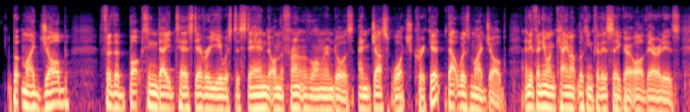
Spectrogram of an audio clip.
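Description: A man with an extremely low pitch talks at a fairly quick pace, his intonation fairly even and his tone clear, smooth and slightly mellow.

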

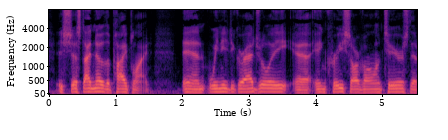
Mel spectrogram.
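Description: A man with a Southern US accent talks at a fairly quick pace in a dark, mellow tone. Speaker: ministry executive. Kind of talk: casual interview chat.

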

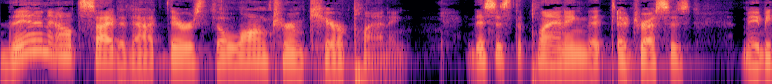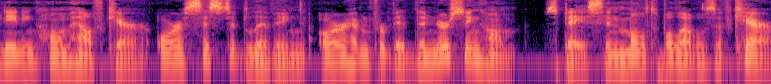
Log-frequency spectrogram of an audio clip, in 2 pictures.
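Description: A man's plain, everyday voice at medium pitch, moderate pace and lively intonation, over a quiet background. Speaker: financial advisor. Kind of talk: infomercial pitch with explanatory talk about retirement planning. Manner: earnest and explanatory, salesy when urging a call.

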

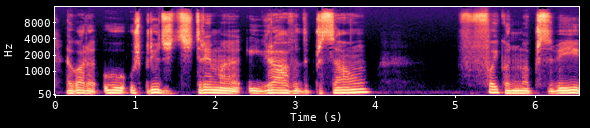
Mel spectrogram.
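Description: A man's fairly low voice carries fairly even intonation on a very clean recording with a silent background. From Portugal, Ribatejo. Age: 40s. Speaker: former drug addict, outreach worker. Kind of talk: personal testimony. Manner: halting, many fillers and repetitions.

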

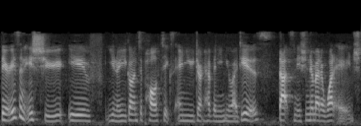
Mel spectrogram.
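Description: A woman with an Australian accent speaks at a fairly quick pace with hardly any pauses, keeping a medium pitch and fairly even intonation. Her loudness swings widely, and noticeable background noise is present. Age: 20s. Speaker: law student and youth advocate. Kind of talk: interview.

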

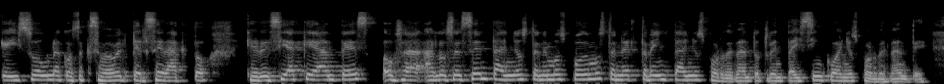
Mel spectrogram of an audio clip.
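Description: An ordinary speaking voice from a woman, medium in pitch, with lively intonation and a moderate pace. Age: 60s. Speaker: radio host. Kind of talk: radio interview.

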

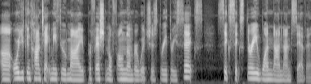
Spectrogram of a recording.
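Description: A woman's very deep, low voice with an American accent, fairly even intonation, a moderate pace and hardly any pauses, in a dry, close recording with no echo. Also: very clean recording, silent background. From North Carolina (small town). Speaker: elementary school teacher. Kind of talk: radio interview.

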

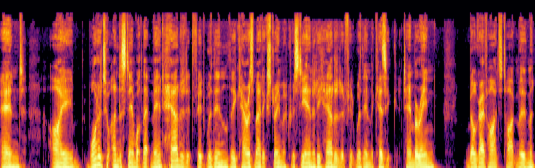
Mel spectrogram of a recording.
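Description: Here a man speaks with an Australian accent at a medium pitch. His tone is dark and mellow, with fairly even intonation at a moderate pace. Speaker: pastor. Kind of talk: interview. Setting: studio.

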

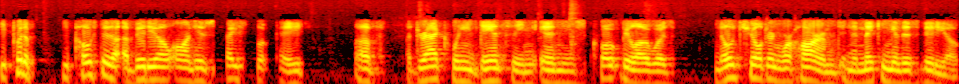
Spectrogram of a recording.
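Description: Here is a man with an American accent and a normal speaking voice. He talks at a moderate pace with a medium pitch and ordinary pitch variation. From San Antonio, Texas. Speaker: caller. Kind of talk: casual chat. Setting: phone call.

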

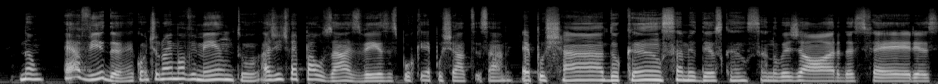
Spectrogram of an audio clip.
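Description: A woman with an ordinary speaking voice, medium pitch and ordinary pitch variation, at a moderate pace with hardly any pauses, sounding dry and close with no echo in a very clean recording over a silent background. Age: 20s. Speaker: podcast host and entrepreneur. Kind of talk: casual interview.

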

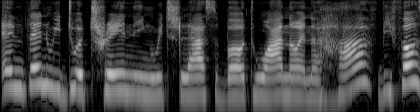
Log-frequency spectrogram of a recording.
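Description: The speaker has a French accent and lively intonation. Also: woman. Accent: French-speaking. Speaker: mentorship program director. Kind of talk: radio interview. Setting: radio studio.

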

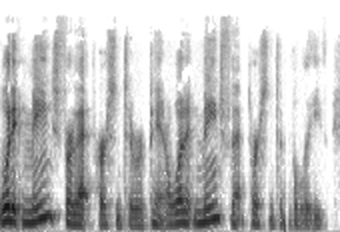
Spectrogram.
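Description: A man speaks high-pitched in a Southern US accent. The background is quiet. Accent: Southern American. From US South, mountains of North Carolina. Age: 40s. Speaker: seminary professor of evangelism. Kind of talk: interview. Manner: halting, frequent repetitions.

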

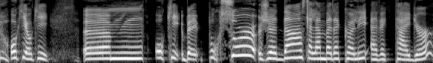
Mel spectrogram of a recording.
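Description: Her pitch high and her pitch variation ordinary, a woman talks at a very slow pace in a dry, close sound with no echo. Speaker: podcast co-host. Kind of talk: casual chat.

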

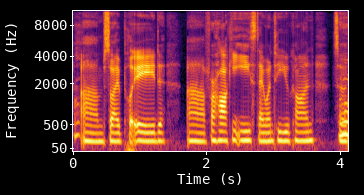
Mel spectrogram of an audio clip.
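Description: In an American accent, a woman with fairly low pitch speaks at a moderate pace with monotone, flat intonation on a very clean recording with a silent background. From Boston. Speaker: fitness head coach. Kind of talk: interview.

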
